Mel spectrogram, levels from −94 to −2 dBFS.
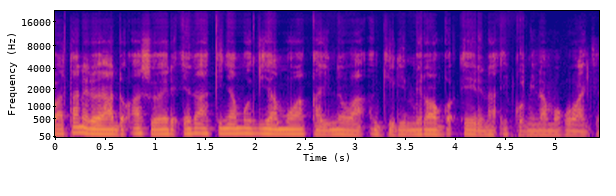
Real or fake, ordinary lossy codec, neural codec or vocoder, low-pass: fake; none; codec, 44.1 kHz, 7.8 kbps, Pupu-Codec; none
